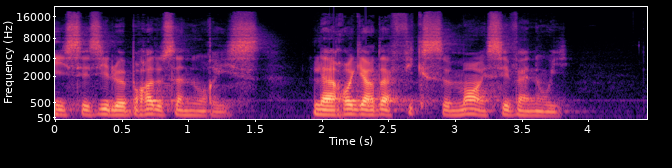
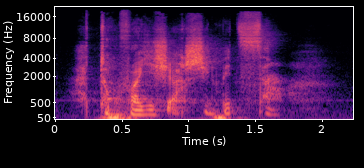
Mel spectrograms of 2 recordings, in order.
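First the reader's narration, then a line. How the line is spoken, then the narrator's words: Murmur choked with emotion. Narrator (French): murmura Sophie d'une voix que l'émotion étranglait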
